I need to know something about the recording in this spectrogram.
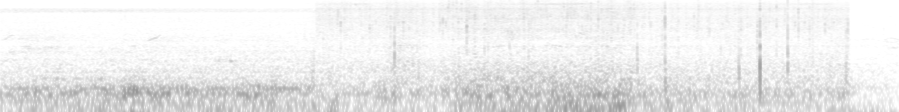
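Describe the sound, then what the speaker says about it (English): Rain falls steadily outdoors during Cyclone Alfred, a constant hiss of drops with scattered sharper patters. It grows denser and louder partway through, then eases slightly at the end. "I'm not looking forward to walking back in that rain."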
